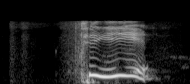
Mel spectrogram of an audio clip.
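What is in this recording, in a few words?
"ti1", Mandarin Chinese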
